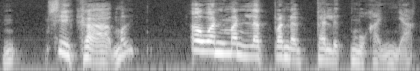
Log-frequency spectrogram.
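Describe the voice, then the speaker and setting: A woman's voice: lowish voice, wildly swooping pitch, measured pace, bright, forceful tone, breathy edge, no room sound, clean studio sound, heavily acted. A woman playing a grumbling older village woman in an Ilocano comedy drama. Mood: complaining.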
